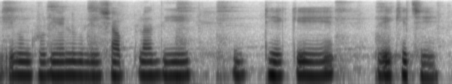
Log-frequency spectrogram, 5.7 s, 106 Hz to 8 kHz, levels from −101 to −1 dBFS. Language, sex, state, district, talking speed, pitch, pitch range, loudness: Bengali, female, West Bengal, Kolkata, 75 wpm, 170 Hz, 165-175 Hz, -17 LUFS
